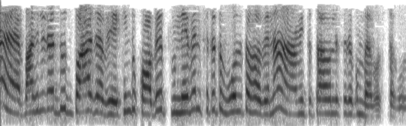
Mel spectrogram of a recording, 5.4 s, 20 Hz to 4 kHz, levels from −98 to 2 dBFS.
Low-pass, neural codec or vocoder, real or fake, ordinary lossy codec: 3.6 kHz; none; real; MP3, 24 kbps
